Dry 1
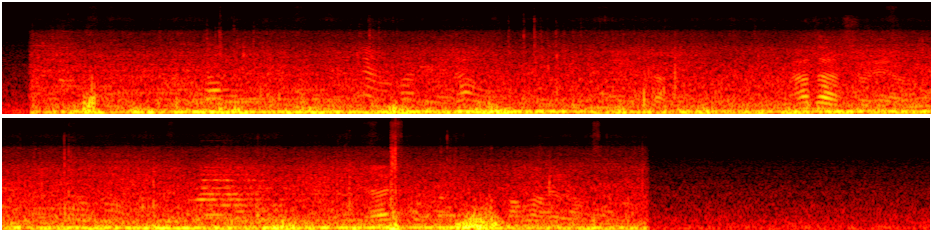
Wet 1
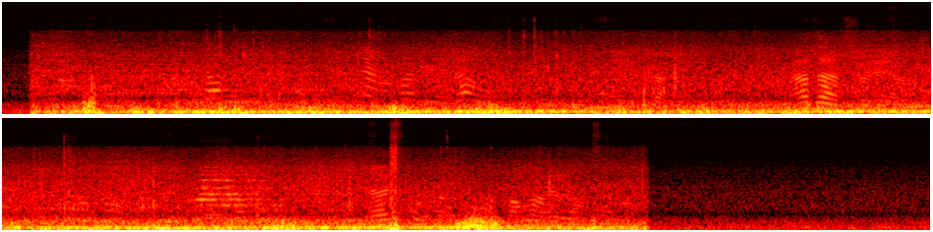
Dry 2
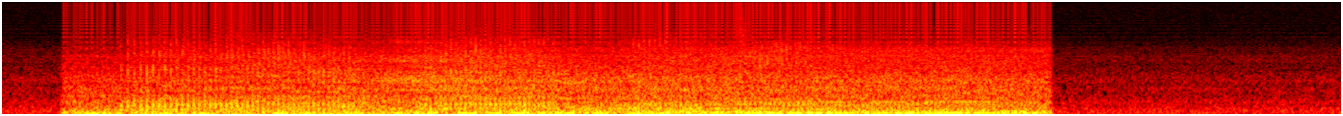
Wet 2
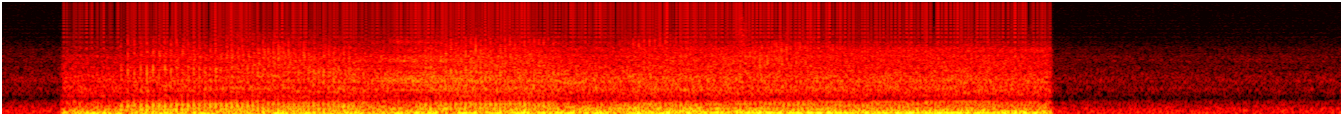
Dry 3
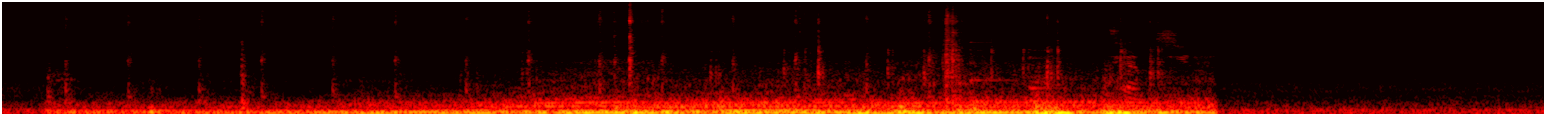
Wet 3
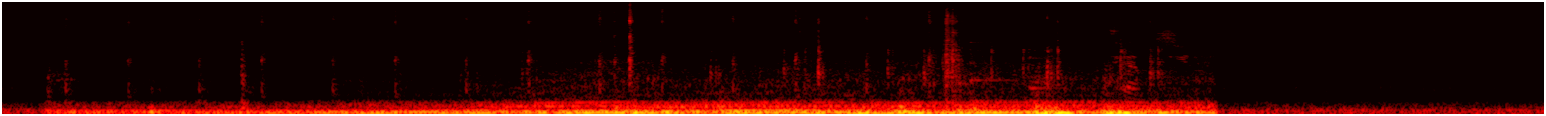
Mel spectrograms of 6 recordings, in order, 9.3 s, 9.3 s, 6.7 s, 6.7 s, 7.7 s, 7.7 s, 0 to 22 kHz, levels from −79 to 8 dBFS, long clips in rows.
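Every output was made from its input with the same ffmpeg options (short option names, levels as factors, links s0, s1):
-af "equalizer=f=560:w=2.1:g=-14.5,volume=0.794"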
